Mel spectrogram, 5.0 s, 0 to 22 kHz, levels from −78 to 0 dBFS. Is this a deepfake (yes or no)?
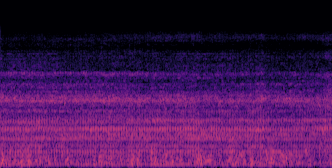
yes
